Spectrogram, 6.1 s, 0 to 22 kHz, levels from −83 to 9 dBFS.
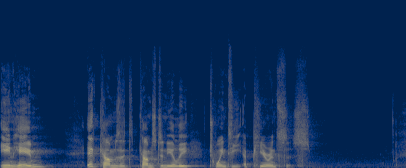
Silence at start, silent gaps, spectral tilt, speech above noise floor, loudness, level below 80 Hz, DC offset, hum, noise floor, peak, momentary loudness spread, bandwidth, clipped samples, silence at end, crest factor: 0 s; none; -4.5 dB/octave; 41 dB; -27 LUFS; -88 dBFS; under 0.1%; none; -68 dBFS; -8 dBFS; 18 LU; 15 kHz; under 0.1%; 1.45 s; 22 dB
